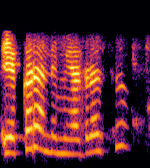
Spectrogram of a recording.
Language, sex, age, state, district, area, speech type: Telugu, female, 18-30, Andhra Pradesh, Guntur, rural, conversation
